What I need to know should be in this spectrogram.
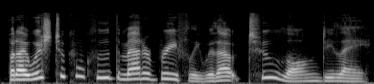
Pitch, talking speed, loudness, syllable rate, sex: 220 Hz, 190 wpm, -19 LUFS, 5.2 syllables/s, female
